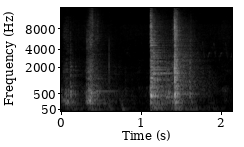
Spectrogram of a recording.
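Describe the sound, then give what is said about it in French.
A metal frying pan clatters as it is taken out and set on the stove to heat before cooking meatballs. A couple of softer knocks are followed by two sharper clanks, then silence. “Avant de faire mon petit coup de propre, je vais tout de suite sortir ma poêle et la mettre à chauffer.”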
